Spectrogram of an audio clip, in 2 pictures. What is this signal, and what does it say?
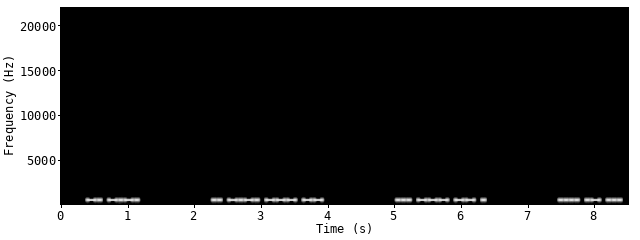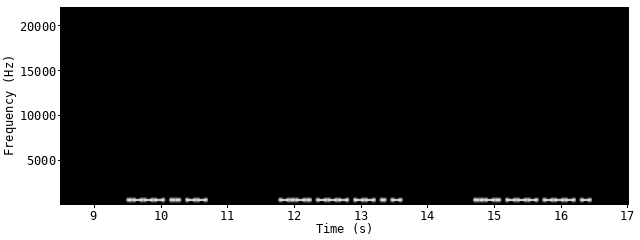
Morse code, heard as a keyed tone, about 30 wpm, 550 Hz. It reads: NC ICOM SOME HAS JIM COMET FOOT
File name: Ultimate Word List / 30WPM Ultimate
